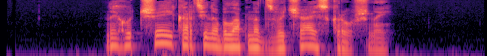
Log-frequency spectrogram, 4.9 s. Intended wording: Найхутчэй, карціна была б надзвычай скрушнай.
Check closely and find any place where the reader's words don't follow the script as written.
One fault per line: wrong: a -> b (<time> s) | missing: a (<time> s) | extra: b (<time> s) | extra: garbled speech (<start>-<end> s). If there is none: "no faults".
no faults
